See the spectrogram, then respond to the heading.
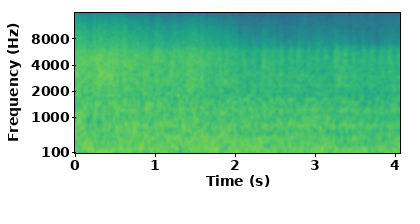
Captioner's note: crash booming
